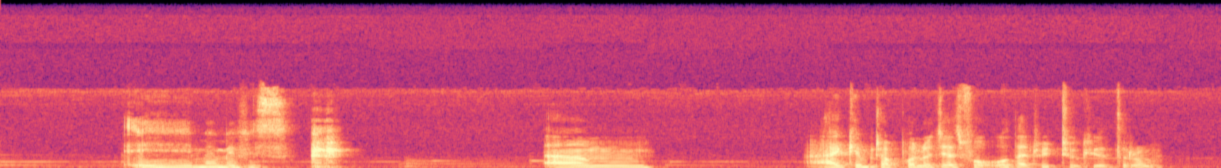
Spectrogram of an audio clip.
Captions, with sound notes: Eh, Mai Mavis. [clears throat] Um, I came to apologise for all that we took you through.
